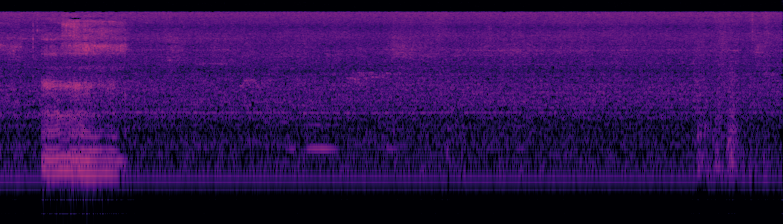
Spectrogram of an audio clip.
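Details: Sleeping dog, owner says it has sleep apnea, snoring: one short, loud, rough snort-like snore over a steady low hum, then quiet breathing noise.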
